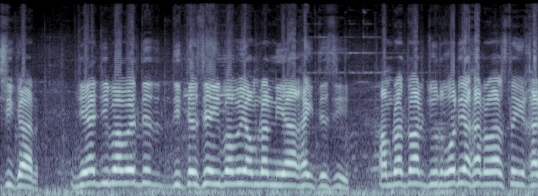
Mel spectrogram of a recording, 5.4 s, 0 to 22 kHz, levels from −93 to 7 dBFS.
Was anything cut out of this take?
no; 0 cuts

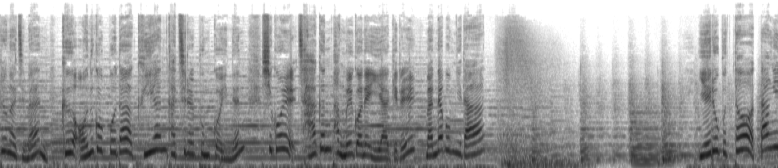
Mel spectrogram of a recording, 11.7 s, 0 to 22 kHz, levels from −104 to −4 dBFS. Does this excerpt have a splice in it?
no; 0 cuts

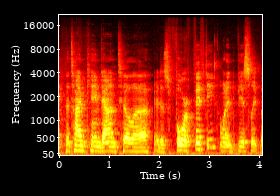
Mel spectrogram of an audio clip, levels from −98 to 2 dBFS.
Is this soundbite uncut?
no; 1 cut; at 1.9 s

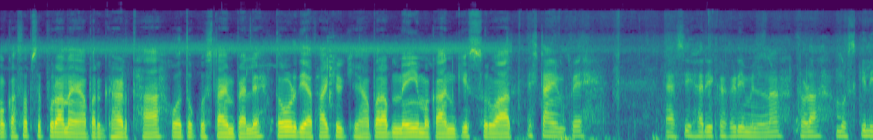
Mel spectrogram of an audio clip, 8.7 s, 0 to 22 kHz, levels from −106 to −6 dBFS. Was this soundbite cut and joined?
yes; 1 cut; at 5.2 s

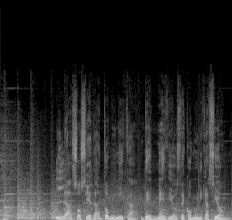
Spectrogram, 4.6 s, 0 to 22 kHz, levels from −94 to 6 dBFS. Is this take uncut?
no; 1 cut; at 0.9 s

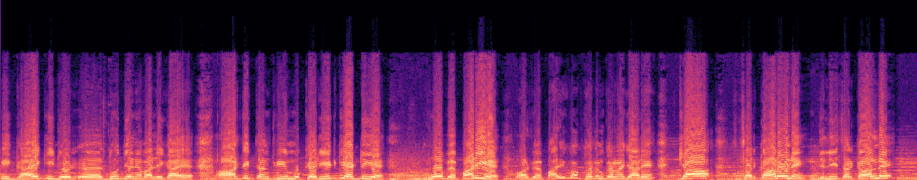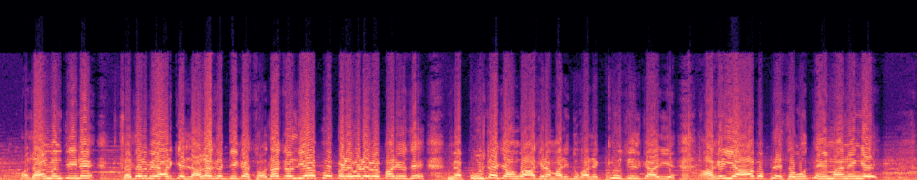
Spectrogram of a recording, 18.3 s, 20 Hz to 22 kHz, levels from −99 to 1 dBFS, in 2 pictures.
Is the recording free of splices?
yes; 0 cuts

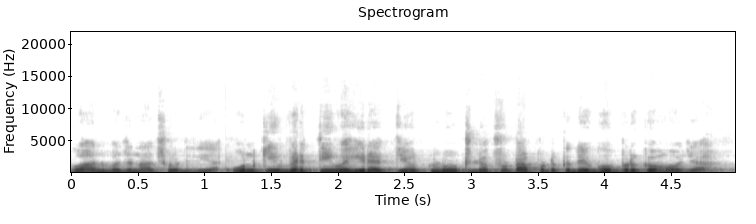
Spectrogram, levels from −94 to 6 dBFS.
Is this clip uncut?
no; 1 cut; at 1.2 s

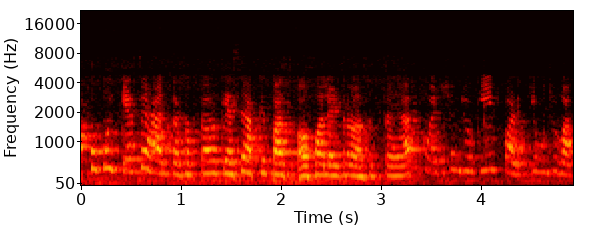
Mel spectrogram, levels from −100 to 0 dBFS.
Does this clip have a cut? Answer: yes; 1 cut; at 3.5 s

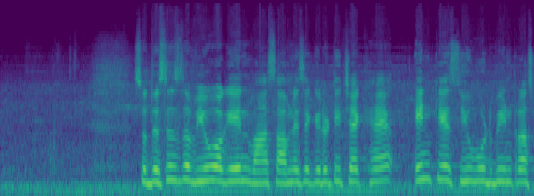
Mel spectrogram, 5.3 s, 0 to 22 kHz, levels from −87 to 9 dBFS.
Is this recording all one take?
yes; 0 cuts

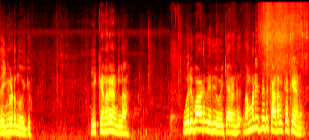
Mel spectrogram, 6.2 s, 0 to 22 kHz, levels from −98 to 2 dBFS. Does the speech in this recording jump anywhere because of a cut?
yes; 1 cut; at 3.5 s

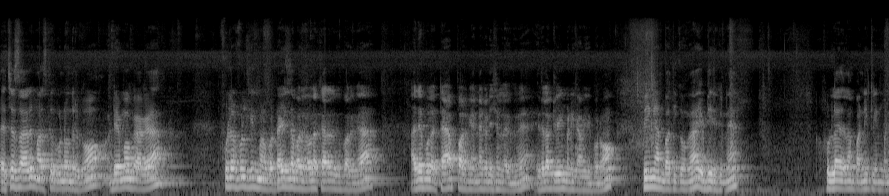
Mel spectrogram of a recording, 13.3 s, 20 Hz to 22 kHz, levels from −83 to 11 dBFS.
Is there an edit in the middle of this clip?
no; 0 cuts

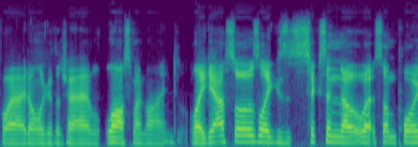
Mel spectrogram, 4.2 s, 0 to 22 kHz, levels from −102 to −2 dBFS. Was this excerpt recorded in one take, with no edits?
no; 1 cut; at 1.8 s

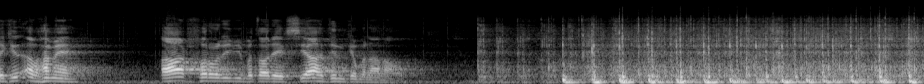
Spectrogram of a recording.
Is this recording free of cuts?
yes; 0 cuts

